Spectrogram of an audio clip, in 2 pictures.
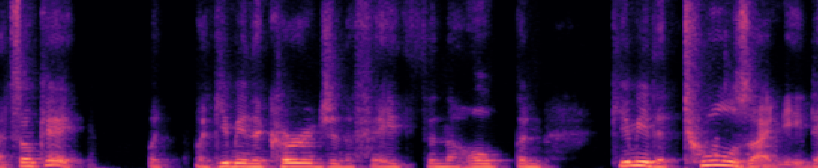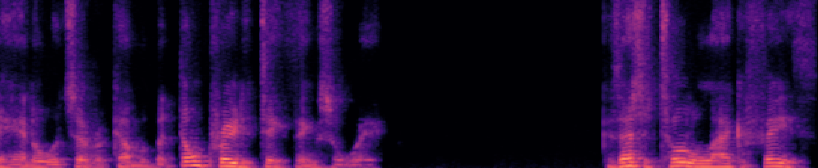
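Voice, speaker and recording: Speaking with an American accent at a moderate pace, a man has a fairly high pitch, a dark, mellow tone, a somewhat breathy quality, and big swings in loudness. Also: ordinary pitch variation. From US. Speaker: author and spiritual speaker. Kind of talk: interview about his book.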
